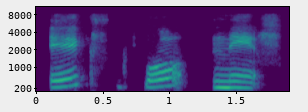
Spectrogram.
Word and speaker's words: exponer: es po, ¿no? exponer. Ah, sí, es cierto, po. Decimos exponer.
